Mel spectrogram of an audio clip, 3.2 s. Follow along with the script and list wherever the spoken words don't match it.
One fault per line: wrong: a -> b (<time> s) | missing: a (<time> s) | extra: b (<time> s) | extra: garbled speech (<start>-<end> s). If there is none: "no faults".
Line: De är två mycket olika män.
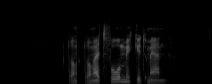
extra: de (1.2 s)
missing: olika (2.2 s)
